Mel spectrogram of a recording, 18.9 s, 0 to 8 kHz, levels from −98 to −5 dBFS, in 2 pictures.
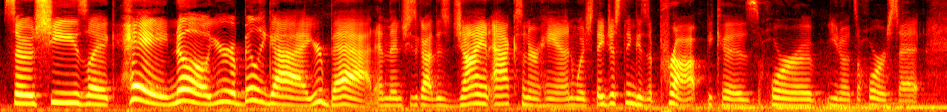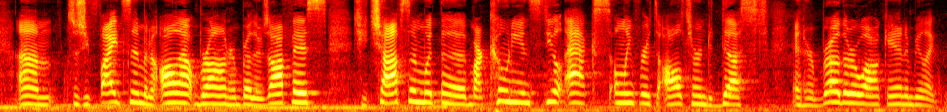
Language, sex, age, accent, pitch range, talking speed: English, female, 20-39, American, 200-240 Hz, 230 wpm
